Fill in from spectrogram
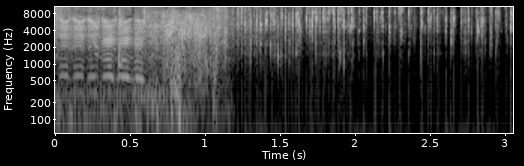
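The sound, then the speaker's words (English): A goat lets out one loud, wavering bleat lasting about a second, followed by a run of sharp crackling and rustling clicks. “And that's 13 goats.”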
